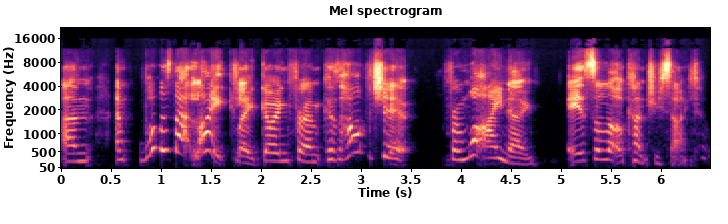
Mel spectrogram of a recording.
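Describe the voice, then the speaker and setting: A young woman hosting a casual interview, chatty and quick to laugh. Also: high voice, big pitch swings, a bit bright. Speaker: host.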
